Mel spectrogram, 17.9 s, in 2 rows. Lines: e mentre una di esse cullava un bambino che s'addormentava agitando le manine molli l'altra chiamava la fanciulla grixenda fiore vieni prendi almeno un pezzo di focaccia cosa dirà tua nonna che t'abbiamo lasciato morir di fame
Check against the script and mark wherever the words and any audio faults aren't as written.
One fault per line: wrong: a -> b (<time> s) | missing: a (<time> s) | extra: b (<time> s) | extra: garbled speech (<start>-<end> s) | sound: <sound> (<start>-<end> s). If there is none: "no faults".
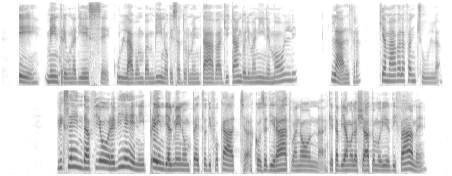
no faults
